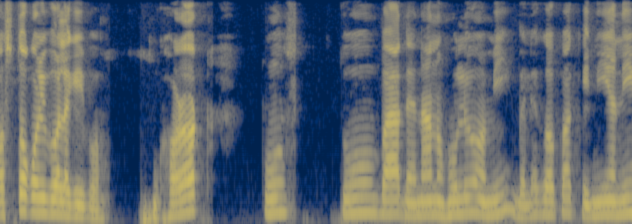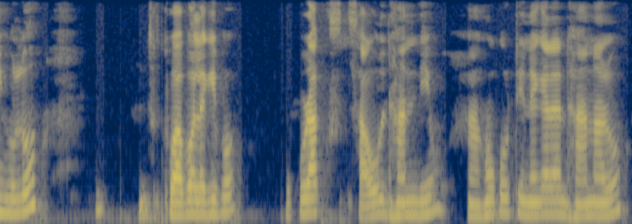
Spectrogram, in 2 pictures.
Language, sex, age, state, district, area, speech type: Assamese, female, 60+, Assam, Sivasagar, rural, spontaneous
